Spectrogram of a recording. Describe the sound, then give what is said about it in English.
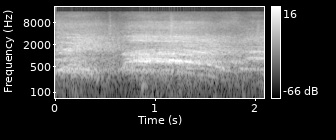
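A loud roar from a college student section at a hockey game in the third period, a sustained wash of cheering and yelling voices that swells in the middle and then eases slightly without fading out. “Merriman having a little bit of a back and forth with one of the student sections here. Definitely wondering how the student sections are affecting both teams in this third period. Definitely very loud right now.”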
